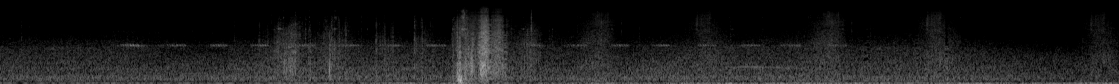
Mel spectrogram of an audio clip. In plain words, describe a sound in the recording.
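Footsteps fall slowly on a hard floor.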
